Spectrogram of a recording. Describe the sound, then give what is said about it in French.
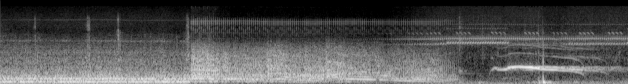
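A car engine roars loudly, then recedes and fades over a few seconds as the vehicle speeds out of Paris at night, leaving a quieter night backdrop with a brief tonal call. “La voiture file hors de Paris.”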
